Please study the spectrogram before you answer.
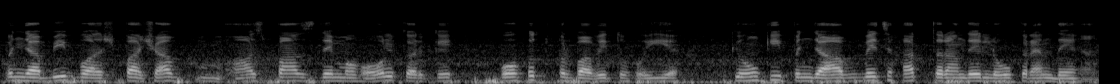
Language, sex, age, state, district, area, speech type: Punjabi, female, 60+, Punjab, Mohali, urban, spontaneous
